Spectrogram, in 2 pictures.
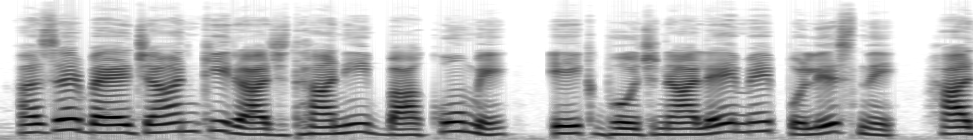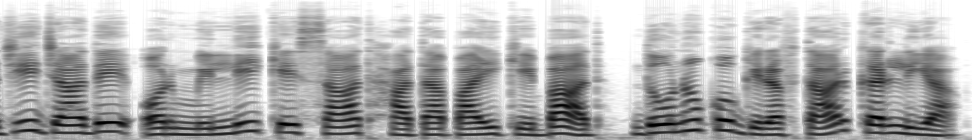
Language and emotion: Hindi, neutral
